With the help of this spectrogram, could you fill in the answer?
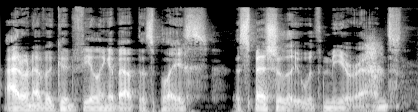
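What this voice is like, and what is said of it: Imitates a cartoon character's voice. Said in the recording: “Your crow impression is impeccable, ... It's really good.”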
